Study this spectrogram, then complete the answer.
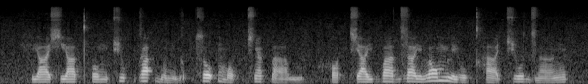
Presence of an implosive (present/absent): absent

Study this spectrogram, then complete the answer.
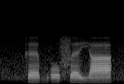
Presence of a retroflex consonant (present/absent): absent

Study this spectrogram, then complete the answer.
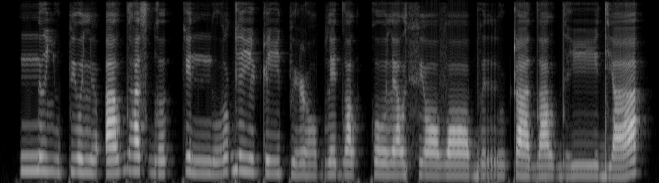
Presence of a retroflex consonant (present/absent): present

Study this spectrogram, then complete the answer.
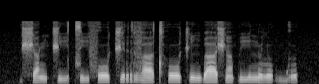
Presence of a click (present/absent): absent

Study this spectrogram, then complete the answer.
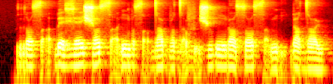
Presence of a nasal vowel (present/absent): absent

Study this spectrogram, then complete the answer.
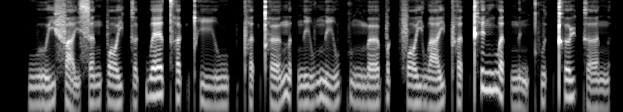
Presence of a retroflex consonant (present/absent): absent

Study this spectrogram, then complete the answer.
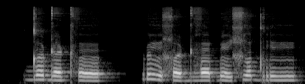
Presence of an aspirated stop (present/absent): present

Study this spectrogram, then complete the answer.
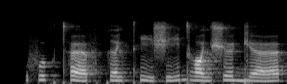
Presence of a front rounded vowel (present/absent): present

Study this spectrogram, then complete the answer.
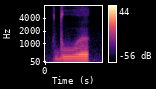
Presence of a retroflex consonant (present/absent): absent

